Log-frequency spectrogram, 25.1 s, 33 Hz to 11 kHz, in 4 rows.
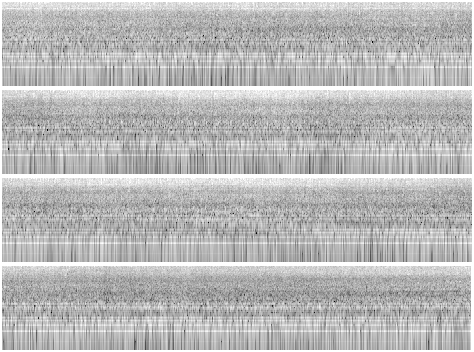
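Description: A 2013 Ram 1500 pickup with a 5.7-liter Hemi V8 idles steadily, a continuous close engine drone with no talk over it.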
